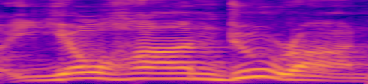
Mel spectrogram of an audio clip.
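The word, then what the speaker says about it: Jhoan Durán: uh henchmen clay holmes nasty sinker tops now johann duran i've learned is how you say his name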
